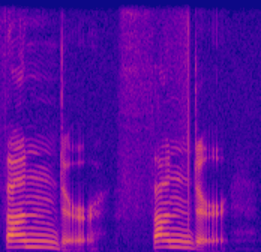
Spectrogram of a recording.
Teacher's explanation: So here I'm making a U sound after my unvoiced TH.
